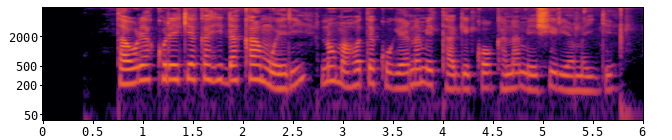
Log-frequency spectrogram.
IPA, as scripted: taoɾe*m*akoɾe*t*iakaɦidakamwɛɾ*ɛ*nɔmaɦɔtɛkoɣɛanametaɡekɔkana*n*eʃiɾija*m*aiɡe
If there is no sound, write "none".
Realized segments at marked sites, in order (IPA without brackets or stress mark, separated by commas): none, k, i, m, m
